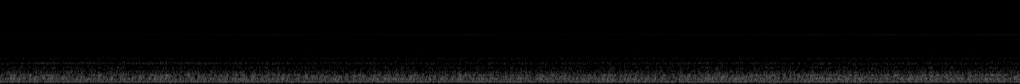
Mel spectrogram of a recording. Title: Kitchen-Aid KRFC704FSS00 constant fridge compressor buzzing noise after service by Blue Diamond.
